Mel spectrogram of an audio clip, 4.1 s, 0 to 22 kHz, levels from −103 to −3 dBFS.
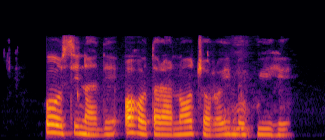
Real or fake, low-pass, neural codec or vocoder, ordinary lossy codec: real; none; none; none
